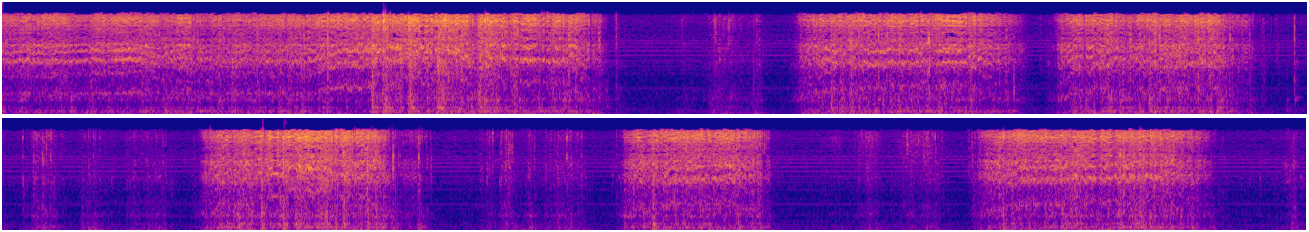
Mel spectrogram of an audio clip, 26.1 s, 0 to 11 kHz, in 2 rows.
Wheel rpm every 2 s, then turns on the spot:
160, 160, 210, 30, 130, 140, 30, 80, 120, 40, 80, 100, 120.
12-14 20-22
